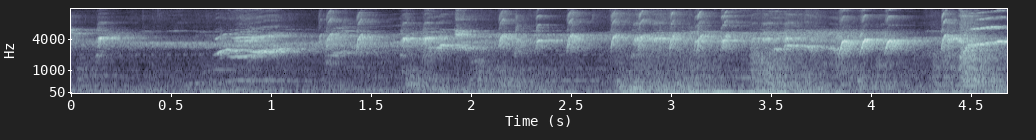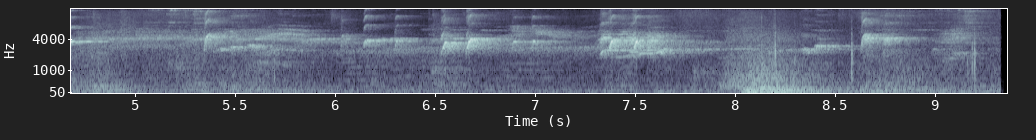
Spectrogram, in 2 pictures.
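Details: Captive mutation goldfinch in full song, a dense, unbroken stream of fast twittering, buzzy and tinkling high notes lasting over nine seconds with a faint low hum behind.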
